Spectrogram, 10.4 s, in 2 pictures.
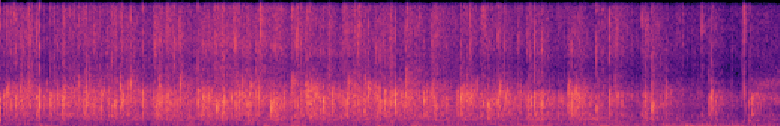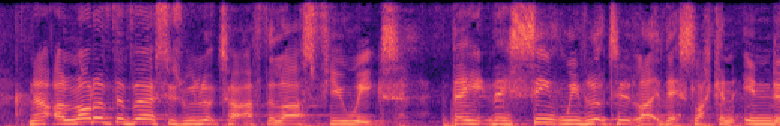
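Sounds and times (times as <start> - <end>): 
audience applause: 0.0 - 5.4
speech: 5.4 - 10.4.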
